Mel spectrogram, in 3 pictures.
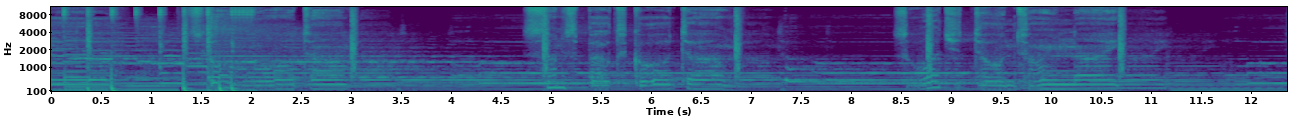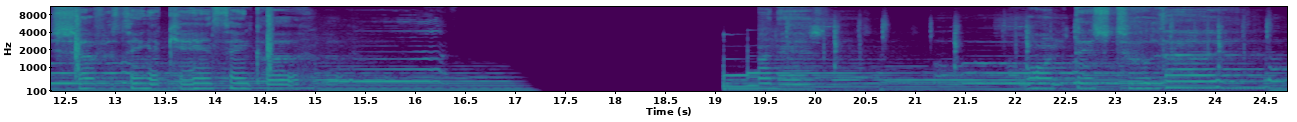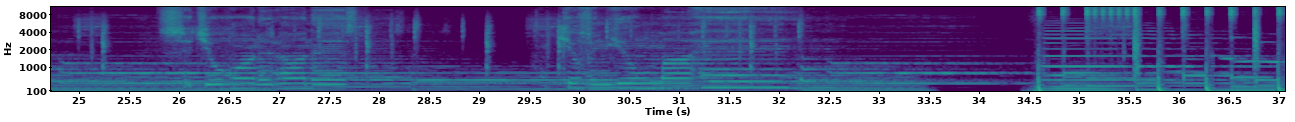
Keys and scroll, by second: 6.7 ctrl+z, 18.2 ctrl+space.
